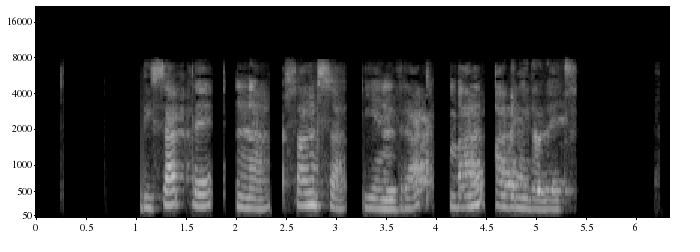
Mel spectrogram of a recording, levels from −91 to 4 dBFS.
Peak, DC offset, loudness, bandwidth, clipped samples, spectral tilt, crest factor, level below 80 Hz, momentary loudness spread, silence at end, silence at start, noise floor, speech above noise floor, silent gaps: -12 dBFS; under 0.1%; -31 LUFS; 8 kHz; under 0.1%; -3.5 dB/octave; 20 dB; -74 dBFS; 10 LU; 0.9 s; 1.05 s; under -90 dBFS; over 60 dB; 1.78-2.00 s, 2.36-2.46 s, 3.12-3.25 s, 4.00-4.13 s, 4.50-4.58 s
